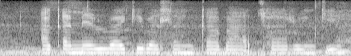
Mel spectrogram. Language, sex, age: Southern Sotho, female, 19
